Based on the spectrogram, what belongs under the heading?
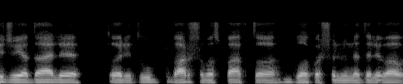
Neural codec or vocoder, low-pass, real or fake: codec, 24 kHz, 0.9 kbps, DualCodec; 7.2 kHz; fake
